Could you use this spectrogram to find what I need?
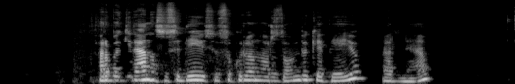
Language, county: Lithuanian, Kaunas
